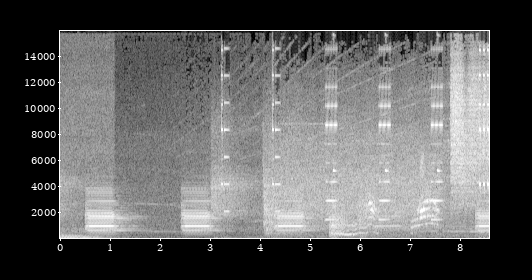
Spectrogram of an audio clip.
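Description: Electronic countdown beeps: a buzzy tone about half a second long, repeating roughly every two seconds, three times. A cat meows twice between the later beeps.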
